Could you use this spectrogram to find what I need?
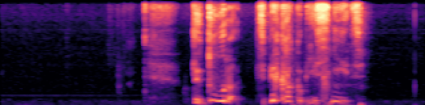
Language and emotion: Russian, angry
